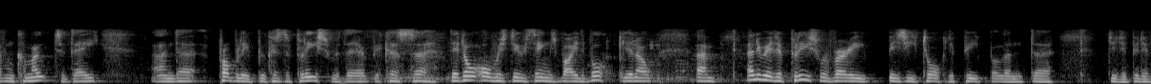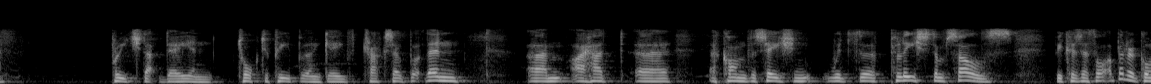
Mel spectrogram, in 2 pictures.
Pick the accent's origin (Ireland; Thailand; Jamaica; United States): Ireland; Leinster; Although I speak fluent Welsh now. Well, not fluent, but very good Welsh, really. I'm from Ireland, actually, from a place called County Kildare.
